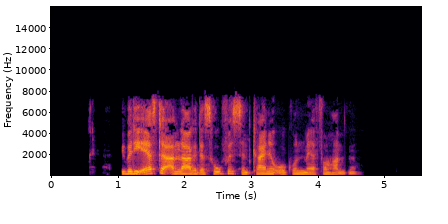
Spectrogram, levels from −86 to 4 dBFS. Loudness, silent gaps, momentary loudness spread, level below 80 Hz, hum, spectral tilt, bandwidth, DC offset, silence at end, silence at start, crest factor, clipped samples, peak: -18 LUFS; none; 12 LU; -58 dBFS; none; -3.5 dB/octave; 8.2 kHz; under 0.1%; 0.95 s; 1.05 s; 20 dB; under 0.1%; 0 dBFS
